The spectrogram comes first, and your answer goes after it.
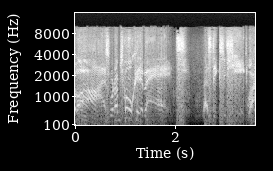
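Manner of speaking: a hyped-up Cockney lad revelling in the smell; Lee McQueen. Retold or imitated. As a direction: crow over the stink like a cocky Apprentice winner. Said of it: "And he'd go".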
